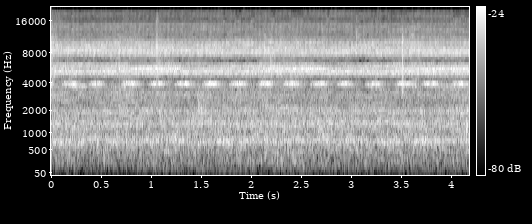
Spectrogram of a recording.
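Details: Insect voices are heard near a bonfire: a bright, unbroken high chorus carrying a quick, evenly pulsed trill, with faint crackling from the fire.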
